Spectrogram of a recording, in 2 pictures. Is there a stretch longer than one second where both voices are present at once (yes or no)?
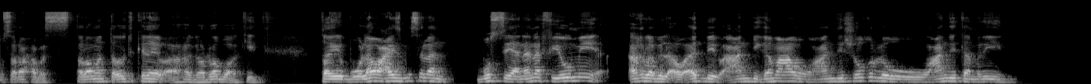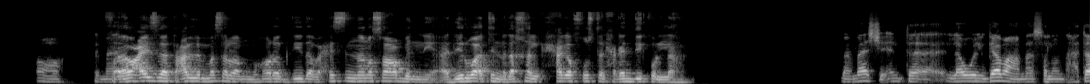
no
